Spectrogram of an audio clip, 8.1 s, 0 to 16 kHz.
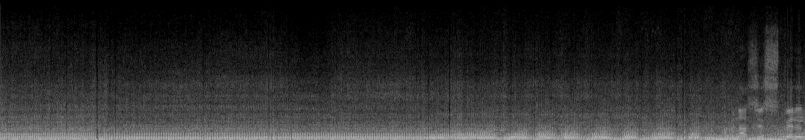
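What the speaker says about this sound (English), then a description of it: "that's just spinning the wheel, spinning it in this sand" A motorcycle engine drones steadily and loud, then revs in rapid pulses as its rear wheel spins in desert sand; the bike is running a 51-tooth rear sprocket.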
